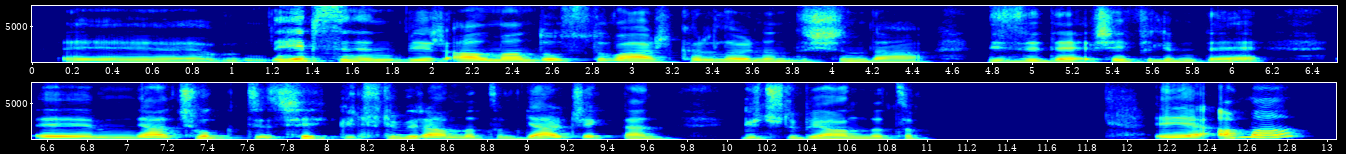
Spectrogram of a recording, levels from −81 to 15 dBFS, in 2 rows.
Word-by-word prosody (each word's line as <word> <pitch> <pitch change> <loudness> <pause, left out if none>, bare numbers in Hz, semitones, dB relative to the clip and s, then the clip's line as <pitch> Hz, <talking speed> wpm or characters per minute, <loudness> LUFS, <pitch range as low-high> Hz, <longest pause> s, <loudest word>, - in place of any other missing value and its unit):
eee, 145 -3 -4
ımm, 140 - -14
hepsinin 210 -7 +2
bir 180 -2 0
Alman 165 +1 +3
dostu 160 +1 0
var 145 -1 +4
karılarının 135 -3 -1
dışında 130 -1 -4 0.3
dizide 135 -5 0
şey 145 -3 -1
filmde. 130 -4 -4 0.3
Emm, 155 -1 +2
yani, 170 +1 +4
çok 245 +6 -1
tı - - -5
şey, 225 -1 0
güçlü 175 +6 -8
bir 220 - +1
anlatım 150 -2 0
gerçekten 155 -5 +1 0.3
güçlü 150 -2 -6
bir 140 - +1
anlatım. 120 0 -1 1.1
Eee, 175 -2 +4
ama 340 - +3
155 Hz, 120 wpm, -23 LUFS, 135-170 Hz, 1.1 s, var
